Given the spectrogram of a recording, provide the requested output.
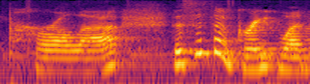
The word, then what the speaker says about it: Perla: Vintage name Perla spelled p-e-r-l-a Perla this is a great one if you want that Pearl nickname um but making it a two-syllable name Perla very beautiful it's a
